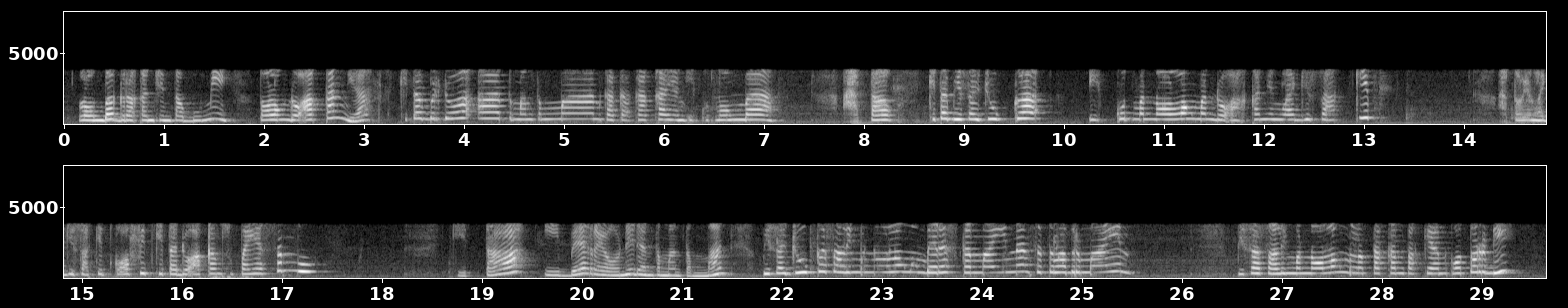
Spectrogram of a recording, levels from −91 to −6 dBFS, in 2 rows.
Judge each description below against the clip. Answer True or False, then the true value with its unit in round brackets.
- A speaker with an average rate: True (105 wpm)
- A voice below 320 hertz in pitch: False (370 Hz)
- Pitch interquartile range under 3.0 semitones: False (4.6 semitones)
